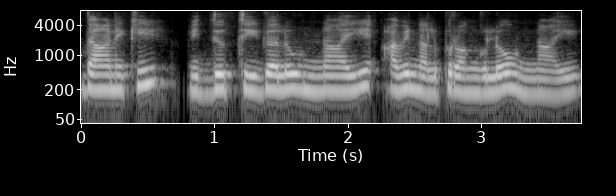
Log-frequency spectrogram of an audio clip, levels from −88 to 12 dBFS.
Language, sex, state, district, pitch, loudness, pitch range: Telugu, female, Telangana, Hyderabad, 200 Hz, -16 LUFS, 185-210 Hz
